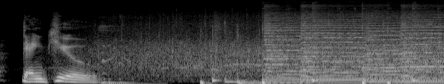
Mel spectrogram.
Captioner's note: clapping; audience applauding and cheering; glamorous music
